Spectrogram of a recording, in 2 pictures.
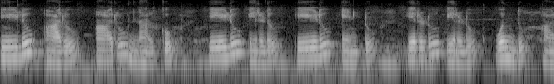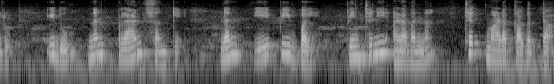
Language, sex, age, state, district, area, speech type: Kannada, female, 30-45, Karnataka, Chamarajanagar, rural, read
